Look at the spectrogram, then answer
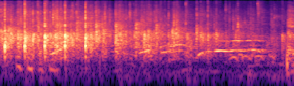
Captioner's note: applause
